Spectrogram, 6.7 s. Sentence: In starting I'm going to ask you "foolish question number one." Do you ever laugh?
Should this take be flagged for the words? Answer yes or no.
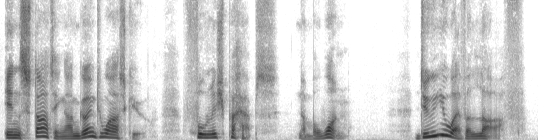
yes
